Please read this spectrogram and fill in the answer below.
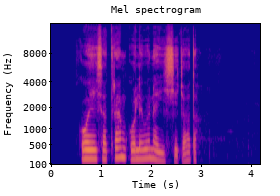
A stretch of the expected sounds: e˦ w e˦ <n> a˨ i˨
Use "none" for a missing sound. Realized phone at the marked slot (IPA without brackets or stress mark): n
